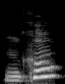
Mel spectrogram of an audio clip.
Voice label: amargo, Otomí, mujer; Percepción; INALI

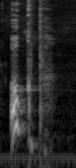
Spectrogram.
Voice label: tomar, Mixe, Mujer; INALI

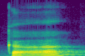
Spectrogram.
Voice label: cuervo, Otomí, hombre; INALI

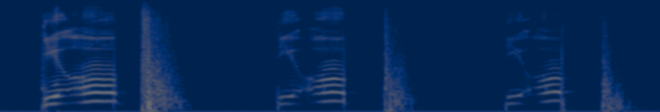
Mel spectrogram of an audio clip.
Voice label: dos, Zapoteco, santo domingo albarradas; INALI; numeros

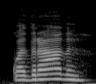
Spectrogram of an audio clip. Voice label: cuadrado, Mixe, Mujer; INALI

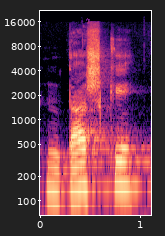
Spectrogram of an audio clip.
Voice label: resbalar, Otomí, hombre; Movimiento; INALI

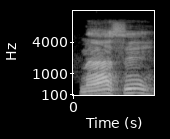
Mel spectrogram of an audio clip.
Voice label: "ahora sí", Zapoteco Magdalena Ocotlan; Adverbios; INALI; Haspelmath

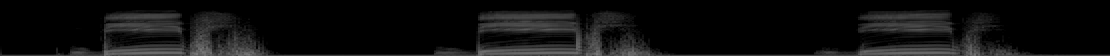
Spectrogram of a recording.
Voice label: cicatriz, Zapoteco, santo domingo albarradas; INALI; enfermedades

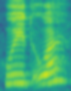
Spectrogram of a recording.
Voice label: Otomí, mujer; pantalones, calzones; Ropa; INALI

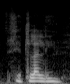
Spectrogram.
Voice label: "estrella", Mexicano Temixco Xoxocotla

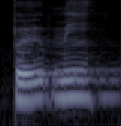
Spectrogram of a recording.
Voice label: "martillo", Otomí, hombre; Acciones; INALI

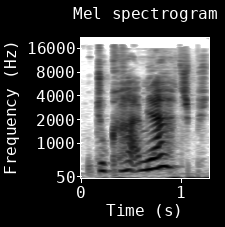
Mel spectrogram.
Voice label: Mixe, Mujer; probar; INALI

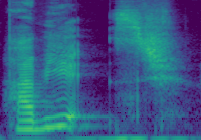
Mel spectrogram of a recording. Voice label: persona ajena a la comunidad indígena, Mixe, Mujer; INALI

